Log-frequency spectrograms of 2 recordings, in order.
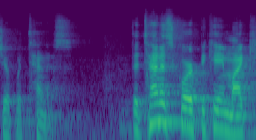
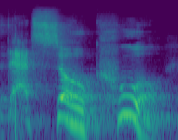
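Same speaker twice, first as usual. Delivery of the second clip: excited; 5 semitones higher, much slower than usual. Retold or imitated. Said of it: "his inflection changed from excitement".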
